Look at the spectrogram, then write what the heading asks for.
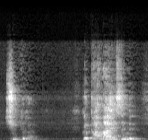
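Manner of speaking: normal talking voice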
